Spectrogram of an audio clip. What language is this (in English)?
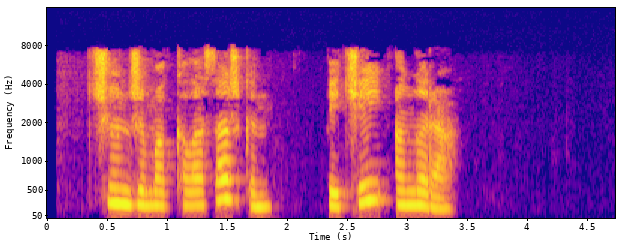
Mari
